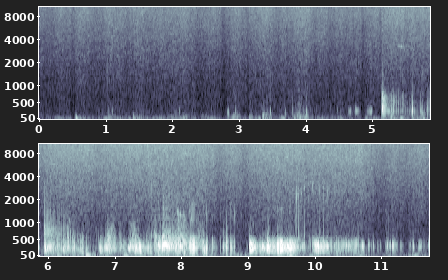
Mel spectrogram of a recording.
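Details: Soft gurgling, then a loud, rolling stomach growl; ordinary bowel sounds (borborygmi).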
